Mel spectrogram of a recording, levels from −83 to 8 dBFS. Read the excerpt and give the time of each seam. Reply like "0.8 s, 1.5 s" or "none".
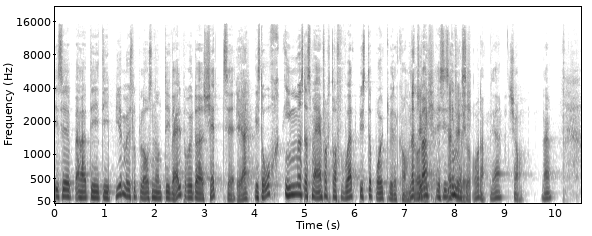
4.1 s, 4.9 s, 8.3 s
